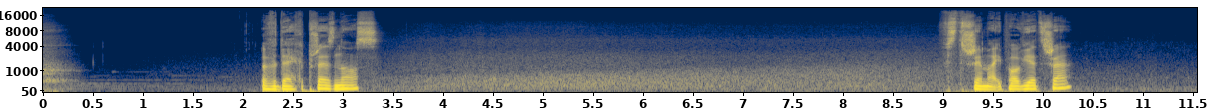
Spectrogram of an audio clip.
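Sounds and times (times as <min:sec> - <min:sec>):
speech: 0:02.2 - 0:03.4, 0:09.3 - 0:10.4
ocean waves washing on shore: 0:02.6 - 0:11.5.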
